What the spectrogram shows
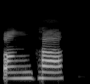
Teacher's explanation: نون کی آواز کو ناک میں چھپا کر پڑھیں گے، مطلب نون کو ظاہر نہیں کریں گے ہم لوگ جب نون کو ادا کرتے ہیں تو ہم لوگ کی جو زبان رہتی ہے اس کی نوک، زبان کی نوک تالو سے لگتی ہے تو نون ادا ہوتا ہے۔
